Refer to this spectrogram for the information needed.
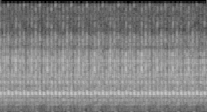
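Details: Maruti new Swift diesel at steady idle, with white smoke when revved. A sharp, even knock comes about eight times a second under a thin whistle. Number one injector is faulty, its return flow about double the others.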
